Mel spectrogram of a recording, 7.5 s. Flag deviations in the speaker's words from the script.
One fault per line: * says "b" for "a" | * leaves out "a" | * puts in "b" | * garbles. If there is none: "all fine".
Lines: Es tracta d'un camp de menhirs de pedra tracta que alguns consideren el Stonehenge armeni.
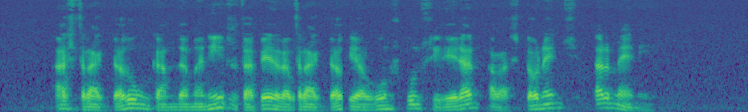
all fine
